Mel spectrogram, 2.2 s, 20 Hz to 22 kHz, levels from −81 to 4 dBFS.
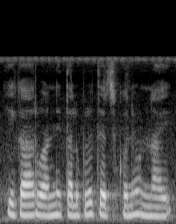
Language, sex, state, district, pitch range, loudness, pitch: Telugu, female, Telangana, Mahabubabad, 175-190 Hz, -15 LUFS, 180 Hz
